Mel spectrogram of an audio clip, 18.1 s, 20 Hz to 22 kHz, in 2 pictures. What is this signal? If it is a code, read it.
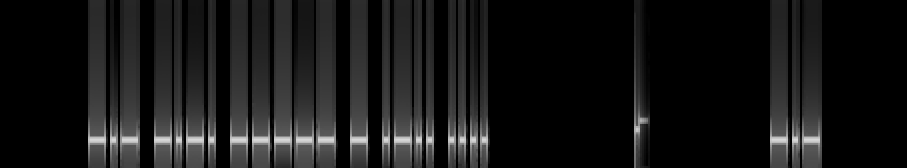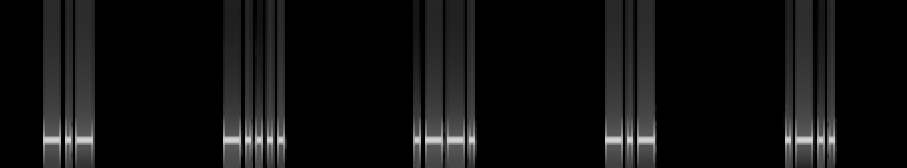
Morse code, heard as a keyed tone, about 22 wpm, spaced as for 9 wpm, 700 Hz. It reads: KC0TLH KK6PKL
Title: USA Call Signs - 6 Characters - 8x Character Spacing - 22wpm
